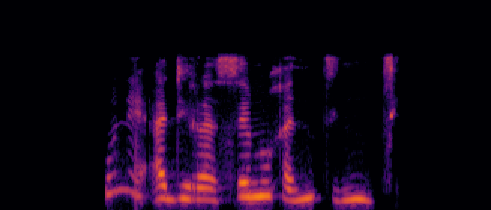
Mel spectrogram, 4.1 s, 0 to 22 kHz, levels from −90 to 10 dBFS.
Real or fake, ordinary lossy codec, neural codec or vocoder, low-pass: real; Opus, 24 kbps; none; 7.2 kHz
